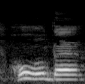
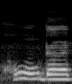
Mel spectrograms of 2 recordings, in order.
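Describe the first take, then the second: First: The final d bounces into a short vowel. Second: The same.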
